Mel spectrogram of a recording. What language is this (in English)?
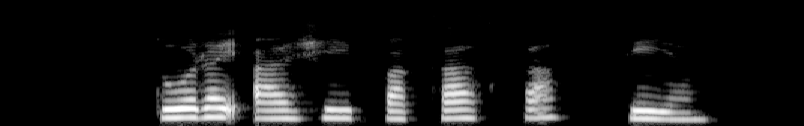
Santiago del Estero Quichua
